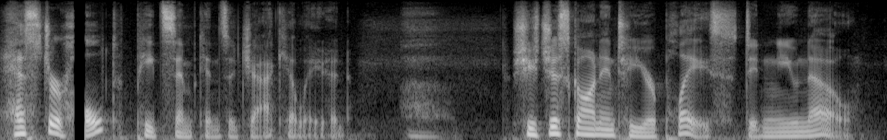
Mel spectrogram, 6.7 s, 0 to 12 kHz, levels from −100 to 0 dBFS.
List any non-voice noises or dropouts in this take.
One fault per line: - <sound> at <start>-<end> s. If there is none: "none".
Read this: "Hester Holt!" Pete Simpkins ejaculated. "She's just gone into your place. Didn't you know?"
- dropout at 0.5-0.6 s
- breath at 3.0-3.5 s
